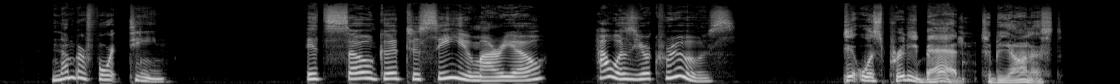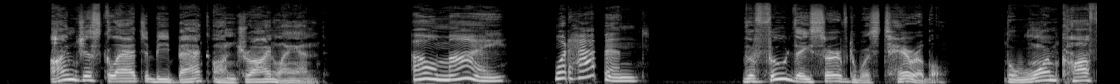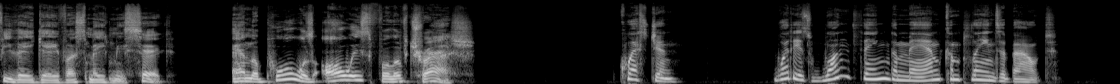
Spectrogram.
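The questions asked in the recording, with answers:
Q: what is one thing the man complains about?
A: The food was terrible (also: the coffee made him sick; the pool was full of trash)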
